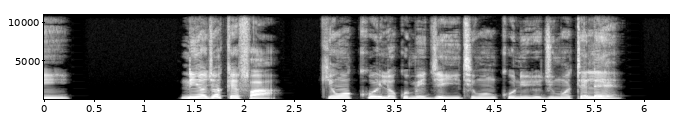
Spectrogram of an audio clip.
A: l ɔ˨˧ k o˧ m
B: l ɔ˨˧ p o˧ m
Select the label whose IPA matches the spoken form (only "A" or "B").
A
